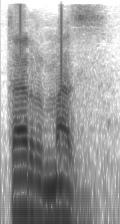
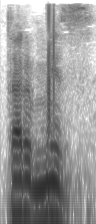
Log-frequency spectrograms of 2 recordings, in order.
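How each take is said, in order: First: Both the t and the m take an a vowel. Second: The t takes a, the m takes i. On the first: "تا اور میم دونوں پر زبر پڑھیں گے فتح کے ساتھ" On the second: "تا کو زبر کے ساتھ پڑھیں اور میم کو کسرے کے ساتھ"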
